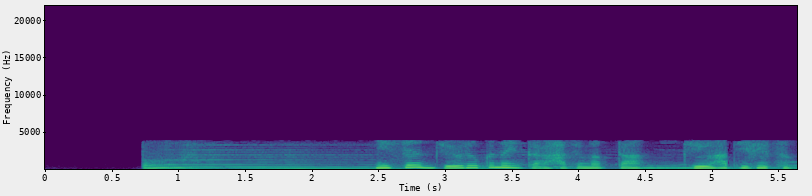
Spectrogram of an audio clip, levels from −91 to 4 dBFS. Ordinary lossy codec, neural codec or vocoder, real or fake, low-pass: AAC, 16 kbps; codec, 16 kHz, 0.5 kbps, FunCodec, trained on Chinese and English, 25 frames a second; fake; 7.2 kHz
